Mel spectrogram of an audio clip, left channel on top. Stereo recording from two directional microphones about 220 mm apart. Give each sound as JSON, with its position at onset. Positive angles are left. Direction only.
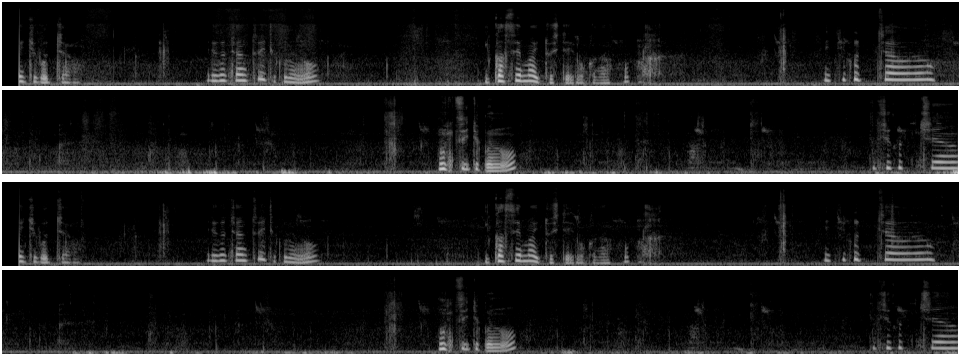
{"t": 0.1, "sound": "speech", "side_deg": 5}
{"t": 4.8, "sound": "speech", "side_deg": 0}
{"t": 7.7, "sound": "speech", "side_deg": 5}
{"t": 13.4, "sound": "dog", "side_deg": 40}
{"t": 13.9, "sound": "speech", "side_deg": 5}
{"t": 18.3, "sound": "speech", "side_deg": 10}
